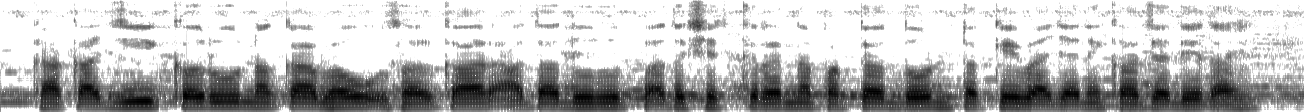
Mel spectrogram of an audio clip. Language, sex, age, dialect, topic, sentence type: Marathi, male, 18-24, Varhadi, agriculture, statement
